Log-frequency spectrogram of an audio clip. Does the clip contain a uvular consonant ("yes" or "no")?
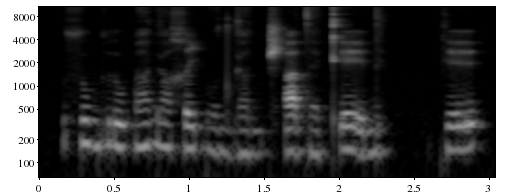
yes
